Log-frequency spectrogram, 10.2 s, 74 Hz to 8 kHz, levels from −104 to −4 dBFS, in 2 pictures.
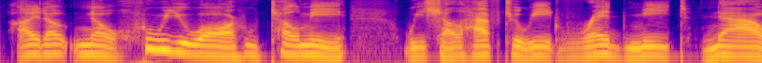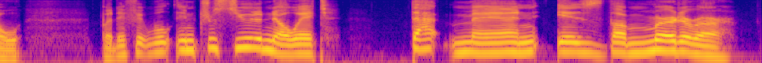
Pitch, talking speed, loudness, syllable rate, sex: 150 Hz, 170 wpm, -19 LUFS, 4.4 syllables/s, female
